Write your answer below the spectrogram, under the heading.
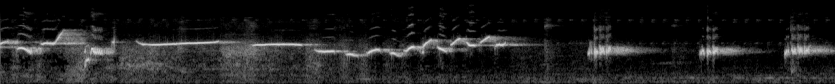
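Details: White-rumped shama singing for tutoring silent birds: pure sustained whistles, then rising and falling zigzag whistled notes, ending with three short downslurred whistles spaced about a second apart.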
